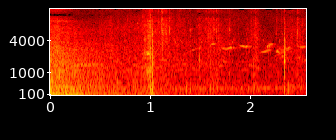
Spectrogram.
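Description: Hands and feet scrape against a stone wall while climbing.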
